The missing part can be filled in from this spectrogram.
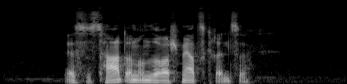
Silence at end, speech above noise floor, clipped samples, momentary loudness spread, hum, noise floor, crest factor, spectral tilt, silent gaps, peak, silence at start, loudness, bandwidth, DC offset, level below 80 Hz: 1 s; 43 dB; under 0.1%; 14 LU; none; -64 dBFS; 22 dB; -4.5 dB/octave; none; -2 dBFS; 0.65 s; -22 LUFS; 15 kHz; under 0.1%; -56 dBFS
